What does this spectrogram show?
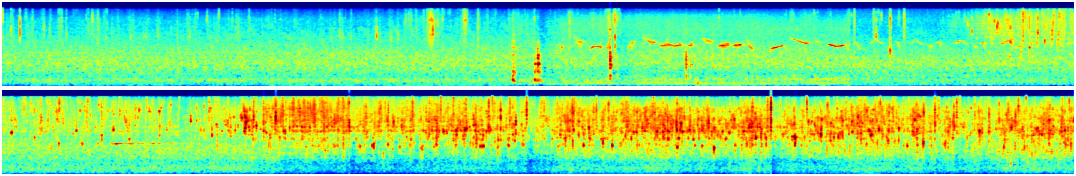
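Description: Beef-stuffed bell pepper rings sizzling in hot oil in a frying pan over a wood fire, a crackling sizzle that starts about halfway through and grows louder a few seconds later as more rings go in. Before it, a steady rushing noise with a couple of sharp knocks.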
